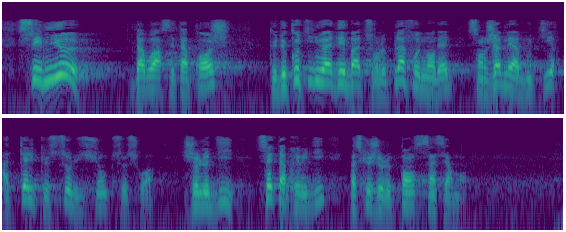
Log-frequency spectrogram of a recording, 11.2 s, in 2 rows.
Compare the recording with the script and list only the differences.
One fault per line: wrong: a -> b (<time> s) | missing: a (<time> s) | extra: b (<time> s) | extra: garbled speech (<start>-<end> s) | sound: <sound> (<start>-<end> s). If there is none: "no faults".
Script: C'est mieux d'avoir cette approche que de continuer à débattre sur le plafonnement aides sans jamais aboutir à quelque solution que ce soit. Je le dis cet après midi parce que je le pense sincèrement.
no faults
